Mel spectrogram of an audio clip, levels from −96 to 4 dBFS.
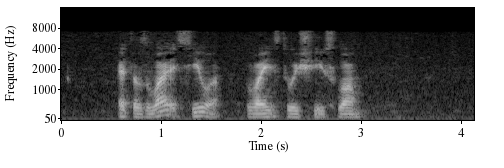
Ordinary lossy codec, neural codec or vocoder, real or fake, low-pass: MP3, 96 kbps; none; real; 7.2 kHz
